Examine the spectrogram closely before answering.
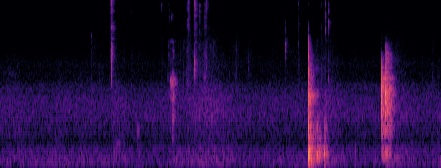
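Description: A bottle of Tombow liquid glue squeezed out onto cardstock: a few faint clicks, then two short squeezes about a second apart near the end.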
